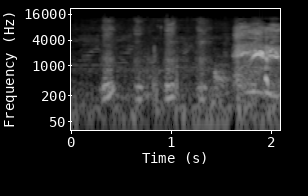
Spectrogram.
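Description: A person's voice: a few short, soft sounds, then a loud cry near the end that runs into laughter.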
